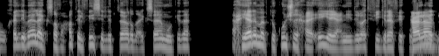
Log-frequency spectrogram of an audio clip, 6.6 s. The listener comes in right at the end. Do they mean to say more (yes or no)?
no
